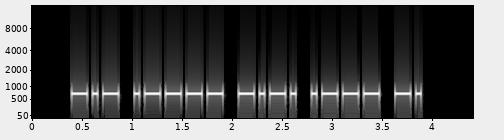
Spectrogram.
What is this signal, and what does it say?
Morse code, heard as a keyed tone, about 22 wpm, 700 Hz. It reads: K1CJN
